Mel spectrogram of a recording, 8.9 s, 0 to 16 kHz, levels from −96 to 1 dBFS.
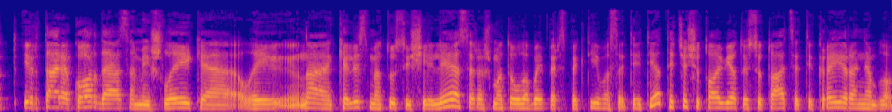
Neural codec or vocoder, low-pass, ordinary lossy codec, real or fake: none; 14.4 kHz; MP3, 48 kbps; real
